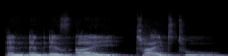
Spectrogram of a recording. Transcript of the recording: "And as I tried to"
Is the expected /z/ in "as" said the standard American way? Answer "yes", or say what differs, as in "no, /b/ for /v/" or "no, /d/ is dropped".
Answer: yes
